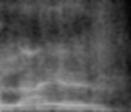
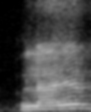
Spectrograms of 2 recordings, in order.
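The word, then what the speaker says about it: liar: दो चार और करेंगे लायर का स्पेलिंग गलत है ये ये आपने लेयर बोला ये लेयर और ये लायर होता है।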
